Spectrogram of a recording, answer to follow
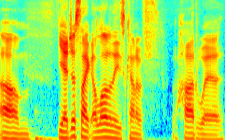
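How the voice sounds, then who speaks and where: In a very clean recording with a silent background, a man with an Australian accent talks at a fairly quick pace with ordinary pitch variation. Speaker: video game podcast co-host. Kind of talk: casual chat.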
